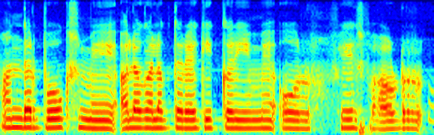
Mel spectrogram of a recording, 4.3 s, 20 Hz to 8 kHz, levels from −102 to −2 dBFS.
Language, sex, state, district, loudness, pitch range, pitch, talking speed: Hindi, male, Uttar Pradesh, Shamli, -15 LUFS, 180-190 Hz, 185 Hz, 165 wpm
